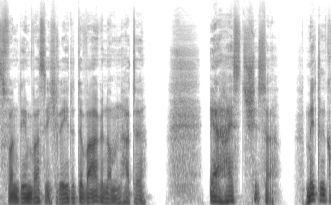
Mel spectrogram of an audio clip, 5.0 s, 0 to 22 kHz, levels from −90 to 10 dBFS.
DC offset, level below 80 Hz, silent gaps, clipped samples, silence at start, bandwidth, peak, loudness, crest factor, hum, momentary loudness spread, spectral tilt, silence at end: under 0.1%; -32 dBFS; 2.40-2.44 s; under 0.1%; 0 s; 17.5 kHz; -6 dBFS; -22 LUFS; 16 dB; none; 15 LU; -6 dB/octave; 0 s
